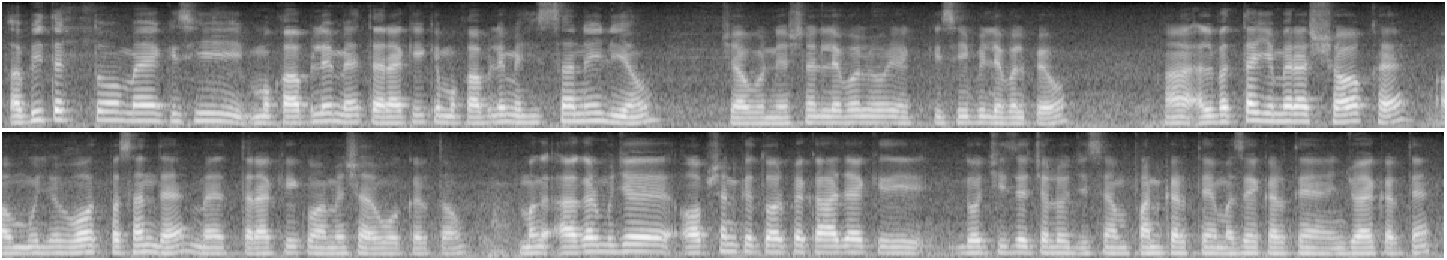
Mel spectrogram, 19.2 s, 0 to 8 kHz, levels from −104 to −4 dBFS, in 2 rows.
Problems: constant background noise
